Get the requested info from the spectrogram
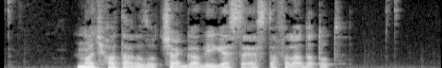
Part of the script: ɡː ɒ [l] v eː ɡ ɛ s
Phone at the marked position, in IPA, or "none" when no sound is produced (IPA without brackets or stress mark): l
